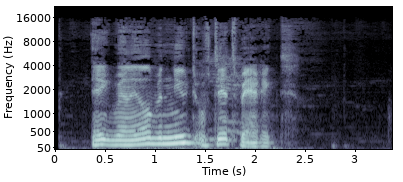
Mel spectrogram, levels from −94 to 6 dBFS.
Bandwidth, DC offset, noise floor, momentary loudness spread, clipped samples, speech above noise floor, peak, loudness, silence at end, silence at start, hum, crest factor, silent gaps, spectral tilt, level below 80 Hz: 16.5 kHz; under 0.1%; -60 dBFS; 15 LU; under 0.1%; 45 dB; -2 dBFS; -15 LUFS; 1 s; 0.35 s; none; 16 dB; none; -5.5 dB/octave; -46 dBFS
